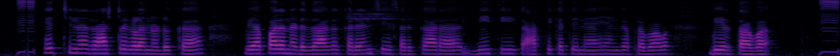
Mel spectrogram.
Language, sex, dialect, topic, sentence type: Kannada, female, Central, banking, statement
